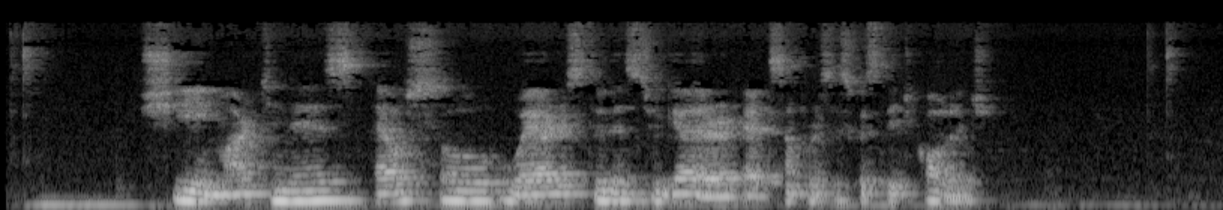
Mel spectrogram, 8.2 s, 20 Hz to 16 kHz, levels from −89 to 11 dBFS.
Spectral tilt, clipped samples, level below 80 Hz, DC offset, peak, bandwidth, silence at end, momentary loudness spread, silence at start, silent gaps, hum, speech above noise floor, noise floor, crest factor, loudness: -6 dB/octave; under 0.1%; -44 dBFS; under 0.1%; -6 dBFS; 11.5 kHz; 0.35 s; 18 LU; 0.15 s; none; none; 32 dB; -53 dBFS; 16 dB; -22 LUFS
